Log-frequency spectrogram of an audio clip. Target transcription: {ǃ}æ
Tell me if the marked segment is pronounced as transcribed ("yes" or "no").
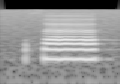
no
